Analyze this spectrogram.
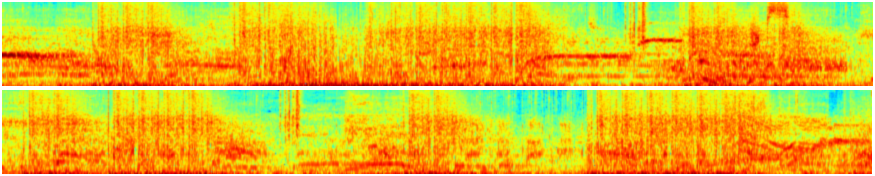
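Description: A shotgun fires in rapid, loud blasts.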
